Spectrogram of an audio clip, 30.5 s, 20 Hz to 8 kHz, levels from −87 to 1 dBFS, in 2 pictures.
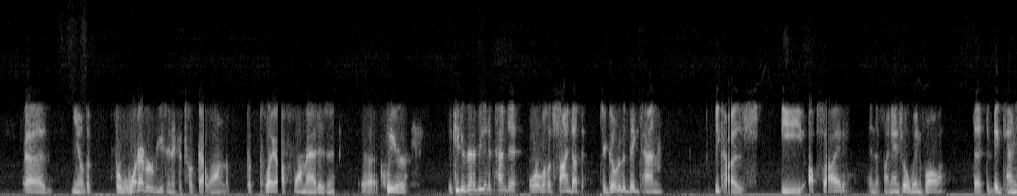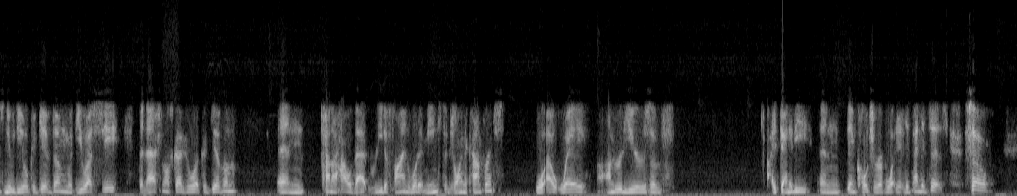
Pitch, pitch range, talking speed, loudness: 105 Hz, 95-115 Hz, 175 wpm, -27 LUFS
